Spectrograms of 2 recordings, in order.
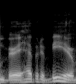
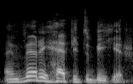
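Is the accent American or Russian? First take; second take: American; Russian. First: It is spoken with an American accent. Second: It is spoken with a Russian accent. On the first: "But the American accent" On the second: "But the Russian accent"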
